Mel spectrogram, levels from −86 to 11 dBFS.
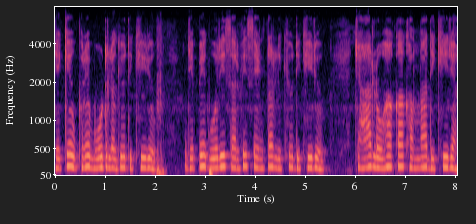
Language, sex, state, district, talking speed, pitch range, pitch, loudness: Rajasthani, female, Rajasthan, Nagaur, 120 wpm, 165-185 Hz, 175 Hz, -19 LUFS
